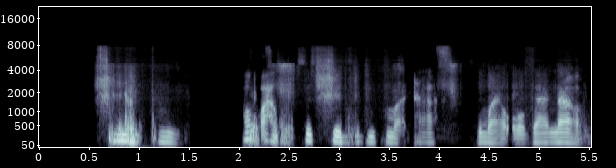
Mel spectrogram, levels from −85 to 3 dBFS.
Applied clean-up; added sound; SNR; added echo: neural mask model DeepFilterNet 3.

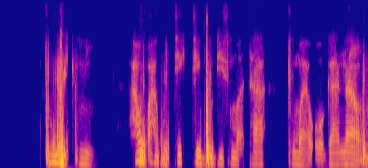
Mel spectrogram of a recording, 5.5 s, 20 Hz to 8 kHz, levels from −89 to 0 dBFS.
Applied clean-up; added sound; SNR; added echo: none; none; none; none.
